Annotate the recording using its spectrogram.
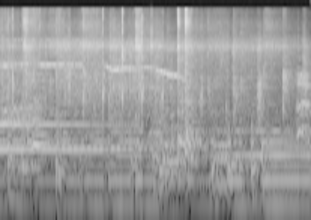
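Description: Live band music: electric violin and electric guitar playing together, with long held notes and a high note that slides downward about halfway through.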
